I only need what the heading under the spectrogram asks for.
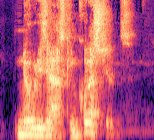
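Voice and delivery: usual speaking voice

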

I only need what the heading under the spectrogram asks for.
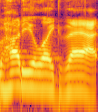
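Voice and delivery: ordinary delivery

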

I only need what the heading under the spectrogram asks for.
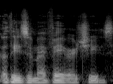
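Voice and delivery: quick, fast, muttered aside under the breath. Retelling a man stumbling and pulling his shoes off while running away, imitating mumbling under breath. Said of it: "he mumbles under his breath".

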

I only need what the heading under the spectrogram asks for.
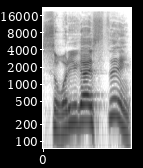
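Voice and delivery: very casual breezy voice. Retelling what a man said as he came out to the audience, mock-casual. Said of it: "And he just very casually said".

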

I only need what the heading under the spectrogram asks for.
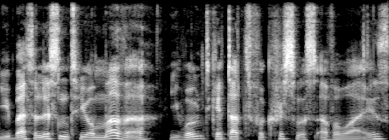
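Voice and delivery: commanding, grand, lordly mighty voice. Retelling a childhood scene, the speaker quotes a man dressed as Santa in a lordly, mighty voice. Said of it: "this lord and mighty voice".

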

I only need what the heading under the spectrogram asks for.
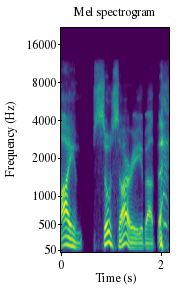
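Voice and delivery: mock flat, emotionless delivery. Retelling a character's reply to sad news: imitating a flat, emotionless line. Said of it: "he doesn't even emote".

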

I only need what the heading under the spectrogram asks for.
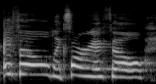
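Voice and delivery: acted offhand, breezy tone, pitched very high. Retelling what was said right after a fall: imitating a nonchalant tone. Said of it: "Just so nonchalantly".

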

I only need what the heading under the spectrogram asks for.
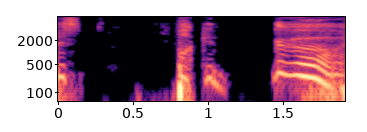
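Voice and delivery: mock, very high, shrill, loud, furious outburst. Retelling a guest's reaction to spicy food: imitating Keegan-Michael Key angry. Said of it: "angry at it".

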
